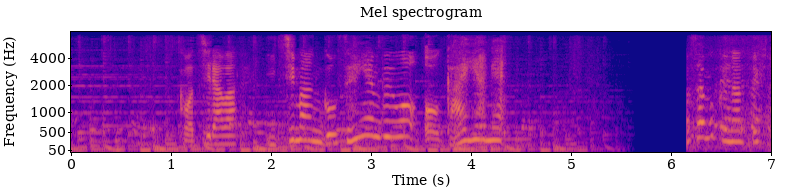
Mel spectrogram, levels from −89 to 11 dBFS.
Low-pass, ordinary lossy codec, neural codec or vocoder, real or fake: 7.2 kHz; AAC, 32 kbps; none; real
